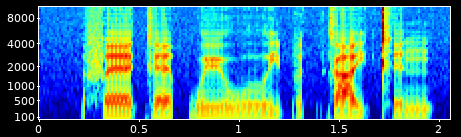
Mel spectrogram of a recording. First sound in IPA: f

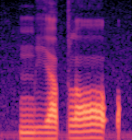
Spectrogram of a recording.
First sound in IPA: m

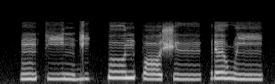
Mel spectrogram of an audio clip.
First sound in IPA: ũ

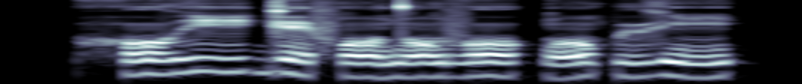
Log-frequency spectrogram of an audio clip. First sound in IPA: h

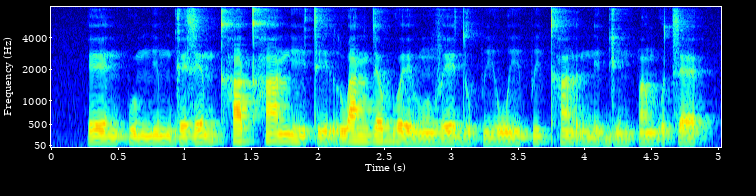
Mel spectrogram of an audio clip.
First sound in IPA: eː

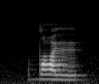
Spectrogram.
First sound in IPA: dˤ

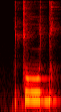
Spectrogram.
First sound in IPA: t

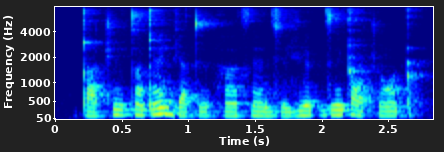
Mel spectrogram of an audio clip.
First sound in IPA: ʈ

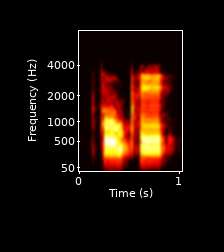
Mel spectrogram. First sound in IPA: t̪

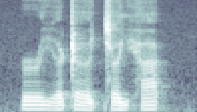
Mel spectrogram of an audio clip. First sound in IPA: ɹ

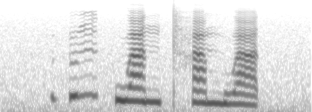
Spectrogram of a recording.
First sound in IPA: ʔ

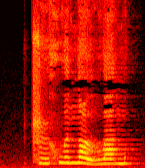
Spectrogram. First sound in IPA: ʈ͡ʂ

